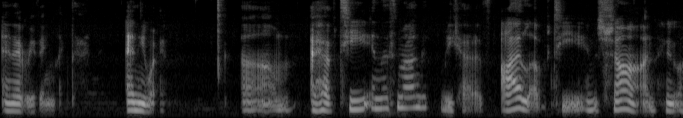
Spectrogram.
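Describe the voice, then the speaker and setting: At a moderate pace, a woman speaks. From Ontario, Canada. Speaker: online community editor making vlog. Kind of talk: casual vlog. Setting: webcam recording on a laptop. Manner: casual with many fillers.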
